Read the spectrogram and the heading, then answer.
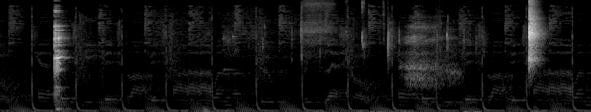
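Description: Glasses clink together in a toast, two bright, sharp chimes spaced several seconds apart, heard over a steady rhythmic background of music and low murmur.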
